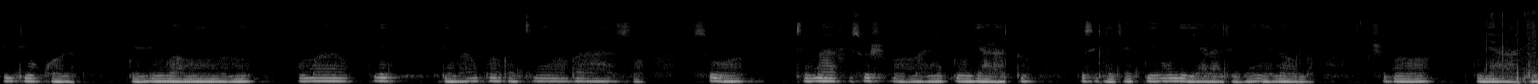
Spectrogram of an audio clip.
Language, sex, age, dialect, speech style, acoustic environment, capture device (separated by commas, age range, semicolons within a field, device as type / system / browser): Yoruba, female, 25-34, Nigeria - Ibadan, focused, silence; nature, mobile / Linux / Chrome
